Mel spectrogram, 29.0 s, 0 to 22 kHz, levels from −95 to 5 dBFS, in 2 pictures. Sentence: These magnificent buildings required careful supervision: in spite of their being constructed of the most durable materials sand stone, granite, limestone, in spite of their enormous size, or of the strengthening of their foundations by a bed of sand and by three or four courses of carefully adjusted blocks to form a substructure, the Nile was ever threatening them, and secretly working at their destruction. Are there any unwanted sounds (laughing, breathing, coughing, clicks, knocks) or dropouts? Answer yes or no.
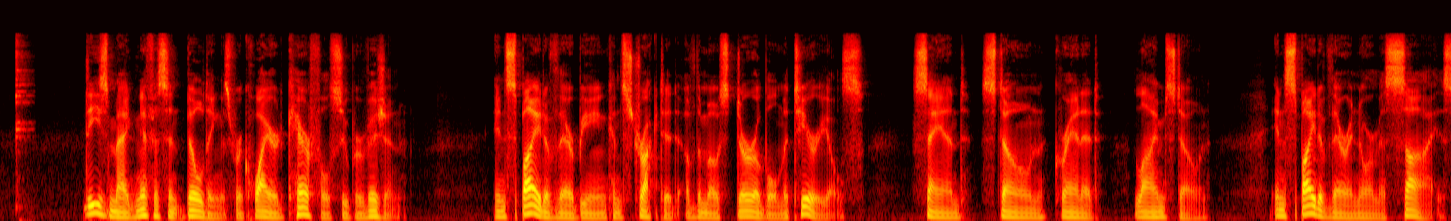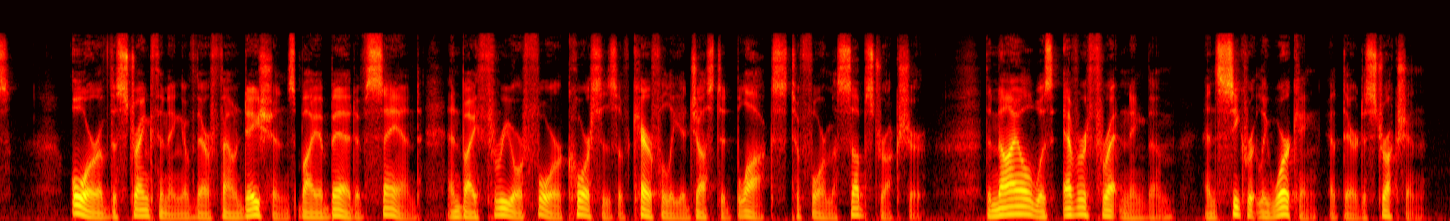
yes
